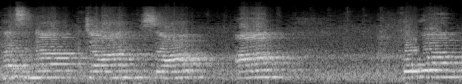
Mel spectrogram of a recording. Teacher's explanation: इसका उच्चारण करते समय हवा मुख और नाक दोनों से निकलती है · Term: अनुनासिक स्वर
